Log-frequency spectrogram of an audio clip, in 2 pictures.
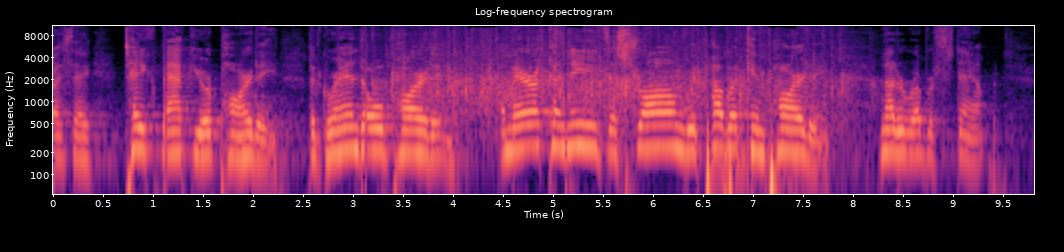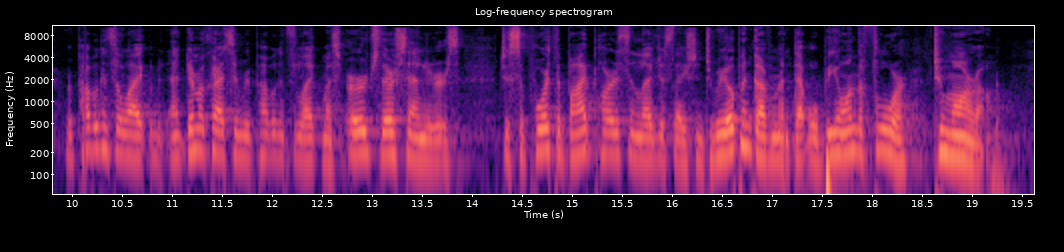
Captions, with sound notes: I say, take back your party, the Grand Old Party. (loud clapping) America needs a strong Republican party, not a rubber stamp. Democrats and Republicans alike must urge their Senators to support the bipartisan legislation, to reopen government that will be on the floor tomorrow.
